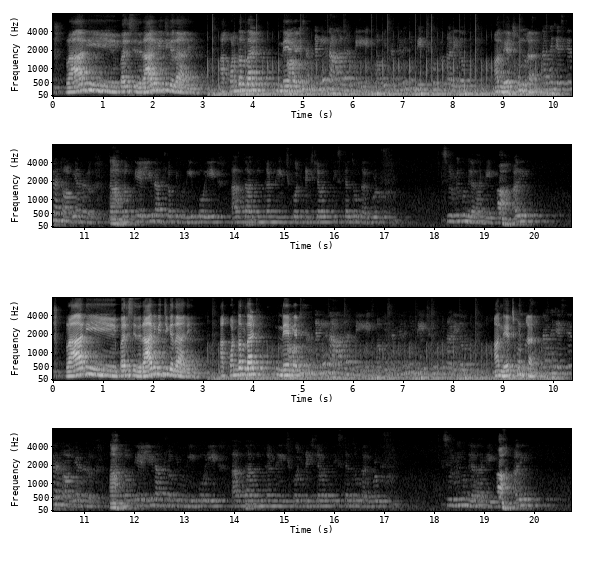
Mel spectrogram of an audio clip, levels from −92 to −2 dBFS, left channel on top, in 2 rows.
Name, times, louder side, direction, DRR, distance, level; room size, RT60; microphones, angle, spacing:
voice 1, 0.0-2.8 3.3-4.9 8.8-9.7 11.5-11.7 19.3-19.5, right 4 dB, 90° right, 7 dB, 0.5 m, -31 dB
sound 1, 3.1-10.1, left 4 dB, 50° left, 0.3 m, -42 dB
voice 2, 3.8-4.3 4.7-8.6 9.2-17.3 18.1-19.2 19.6-19.9, left 1 dB, 80° left, -2 dB, 0.9 m, -47 dB
3.4 x 3.0 x 4.4 m, 1.2 s
head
